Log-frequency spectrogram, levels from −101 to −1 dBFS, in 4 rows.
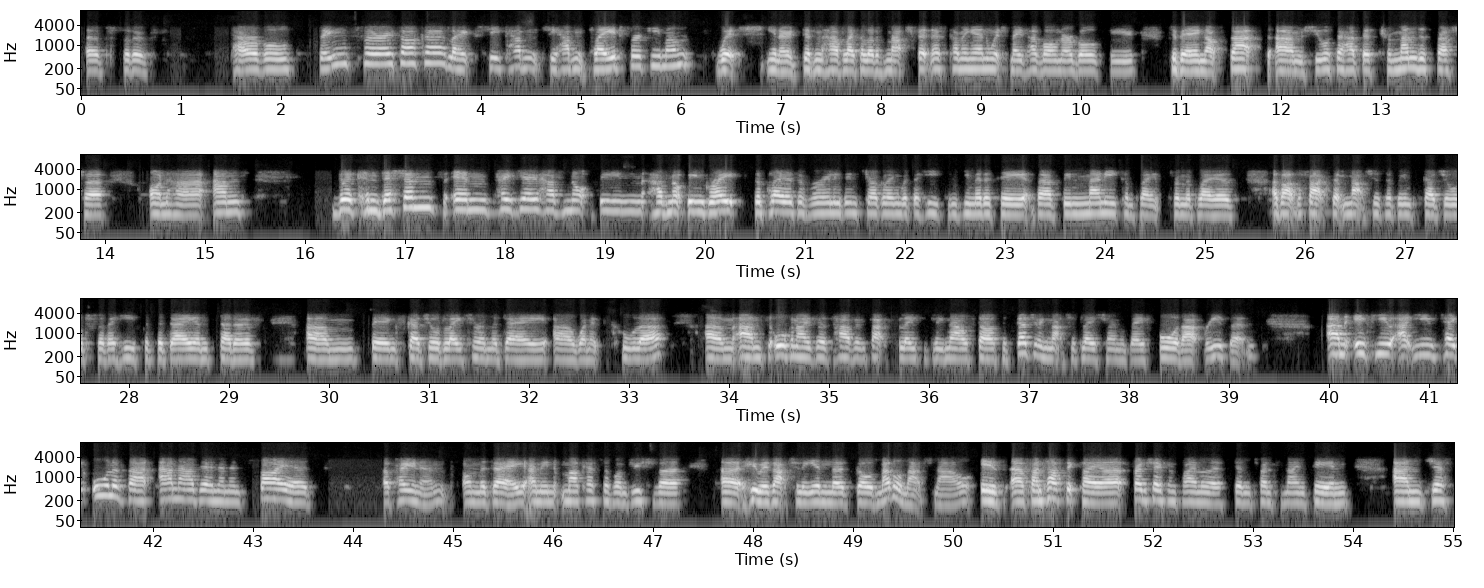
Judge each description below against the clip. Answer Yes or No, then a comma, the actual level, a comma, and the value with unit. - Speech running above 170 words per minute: Yes, average, 185 wpm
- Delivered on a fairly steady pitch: No, average, 3.4 semitones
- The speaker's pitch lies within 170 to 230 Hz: Yes, medium, 185 Hz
